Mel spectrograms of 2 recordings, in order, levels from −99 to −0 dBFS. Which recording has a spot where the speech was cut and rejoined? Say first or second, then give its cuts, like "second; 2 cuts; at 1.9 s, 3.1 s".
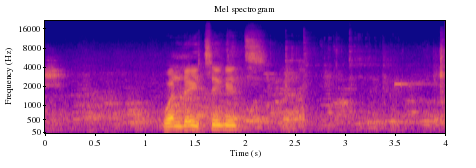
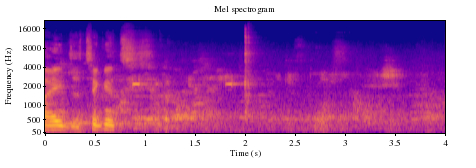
first; 1 cut; at 2.6 s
